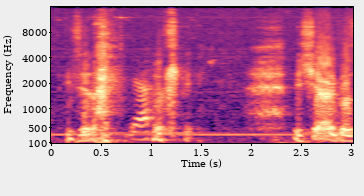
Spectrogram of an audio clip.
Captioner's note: chuckles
